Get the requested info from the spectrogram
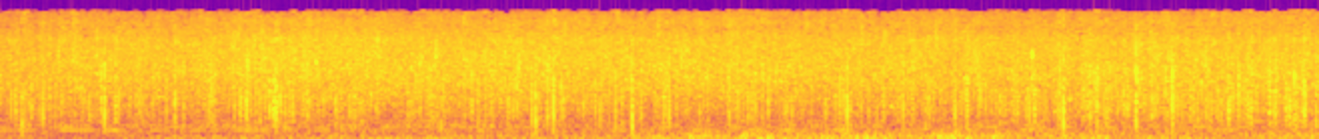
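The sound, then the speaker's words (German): Steady rain falls on a hard surface amid swirling fog, a dense continuous patter with scattered sharper drops ticking through it, moderately loud, with no voices. “Hier an diesem magischen Ort zwischen wogendem Nebel und dem Regen hast du mehr als nur eine Zuflucht gefunden.”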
